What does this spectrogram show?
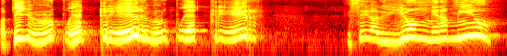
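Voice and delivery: acted choked-up cry, very high and loud, near tears. Retelling how Pedro nearly cried while telling the story, imitating Pedro near tears. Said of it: "y me hacía así".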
